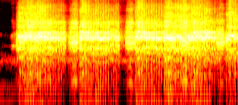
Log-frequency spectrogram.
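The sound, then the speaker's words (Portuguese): Three loud, harsh hyacinth macaw screams in quick succession, each a raspy, grating screech with a strong mid-high tone, separated by brief pauses. No one speaks. “E o grito não é bonito não, cara, se liga.”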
